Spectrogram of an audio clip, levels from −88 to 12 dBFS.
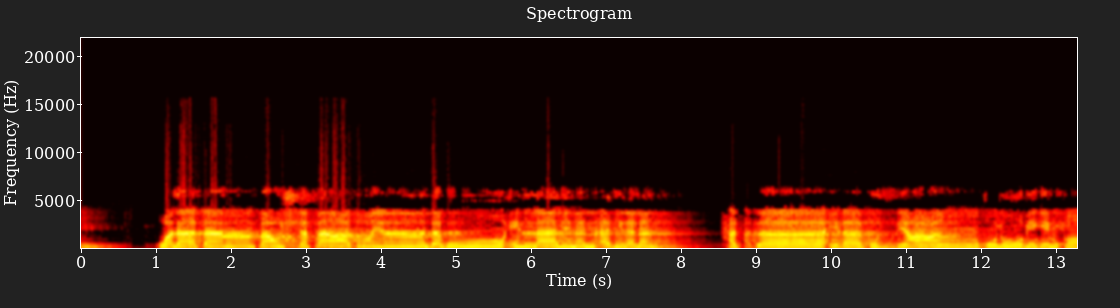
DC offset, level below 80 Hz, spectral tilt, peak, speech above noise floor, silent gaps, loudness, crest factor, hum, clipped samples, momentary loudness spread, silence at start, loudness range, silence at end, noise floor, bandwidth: under 0.1%; -64 dBFS; -5 dB/octave; 0 dBFS; 45 dB; none; -14 LUFS; 16 dB; none; under 0.1%; 10 LU; 0 s; 5 LU; 0 s; -60 dBFS; 6.6 kHz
